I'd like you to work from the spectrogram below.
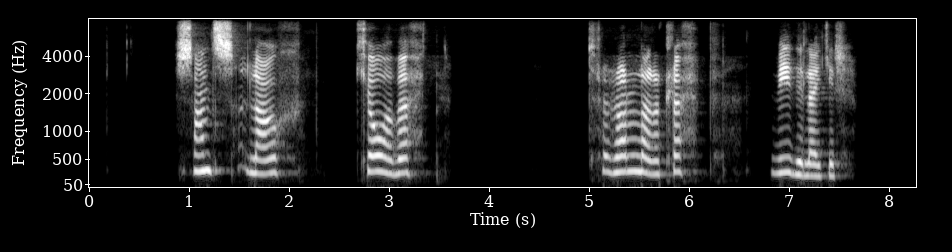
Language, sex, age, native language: Icelandic, female, 20-29, Icelandic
